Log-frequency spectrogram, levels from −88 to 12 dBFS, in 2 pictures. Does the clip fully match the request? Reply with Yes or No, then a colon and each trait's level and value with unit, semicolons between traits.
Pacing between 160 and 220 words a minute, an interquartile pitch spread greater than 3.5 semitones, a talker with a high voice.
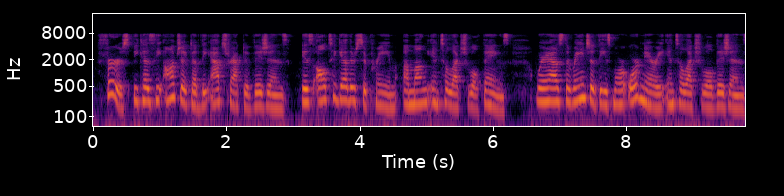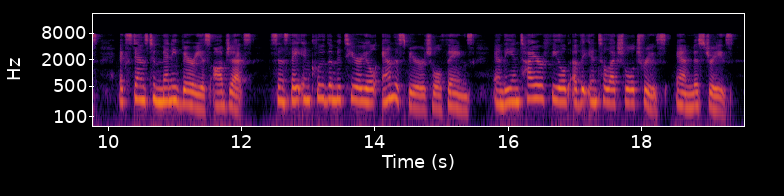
No: average, 150 wpm; average, 4.7 semitones; high, 210 Hz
